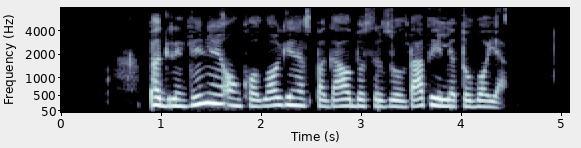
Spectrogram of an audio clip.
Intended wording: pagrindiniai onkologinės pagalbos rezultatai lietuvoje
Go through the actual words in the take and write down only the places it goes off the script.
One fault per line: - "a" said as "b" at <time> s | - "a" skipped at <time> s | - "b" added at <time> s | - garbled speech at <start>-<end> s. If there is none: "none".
none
